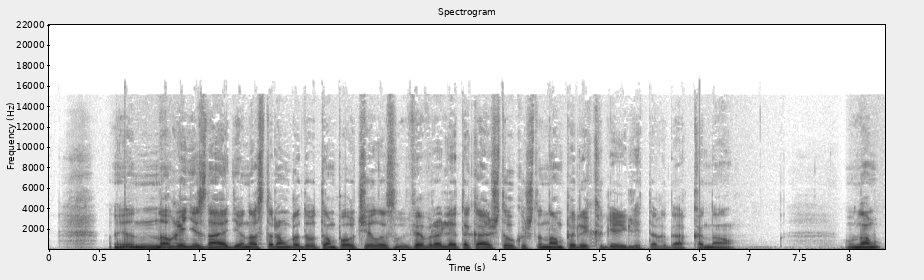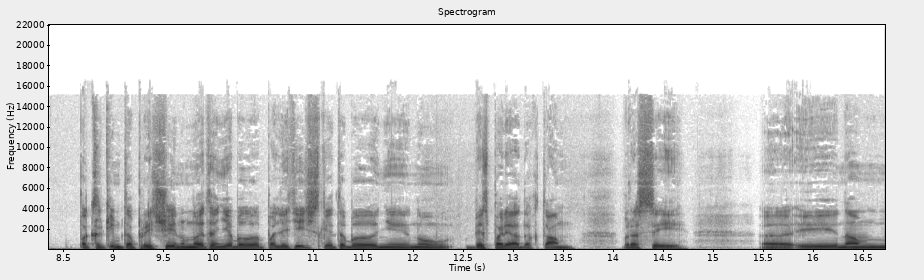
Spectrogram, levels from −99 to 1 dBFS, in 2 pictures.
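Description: Clock drift buffer slips occur from 0.76 to 15.11 s: about seven clicks through the speech, one every 2.86 s. The likely cause is two devices on separate clocks, off by roughly 500 ppm, so roughly seventy samples are periodically dropped or repeated.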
